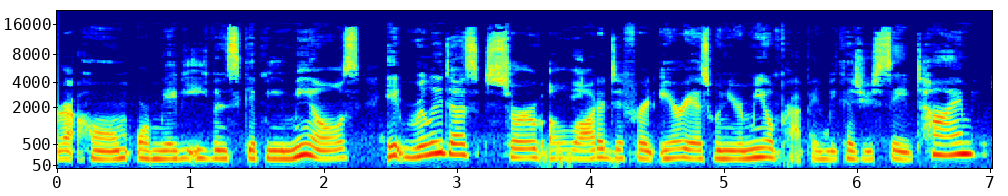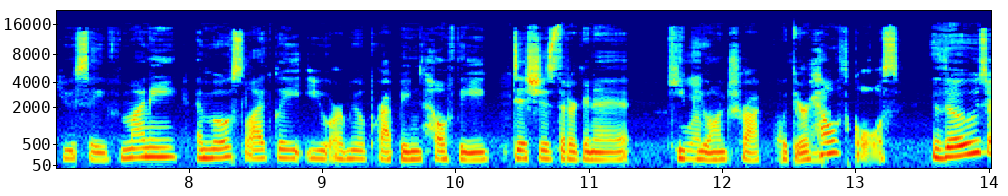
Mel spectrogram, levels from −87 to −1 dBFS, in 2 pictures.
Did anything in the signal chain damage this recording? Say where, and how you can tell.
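Yes, the damage happened in call processing. A delayed copy of the speech trails the talker from 1.32 to 3.38 s, 6.15 to 7.45 s, 9.39 to 10.76 s and 13.27 to 13.55 s. It lags by 293 ms each time. It is loudest around 6.2 to 7.5 s, roughly 15 dB down, and elsewhere sits well below the voice. This is likely an echo leak: a far-end loudspeaker was picked up by its microphone, and the echo canceller let part of it return.

The talker's own voice sinks sharply from 3.6 to 5.9 s, 7.89 to 8.66 s and 11.21 to 13.25 s. It drops by roughly 25 to 30 dB at its deepest and sounds dulled or gapped in pieces. This is likely speech suppressed in double talk: both ends spoke at once, and the echo canceller could not separate the near talker from the loudspeaker echo, so it attenuated everything.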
